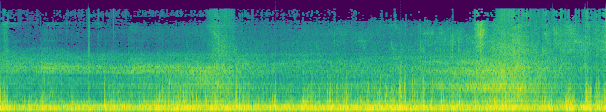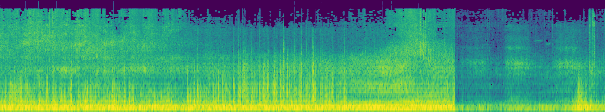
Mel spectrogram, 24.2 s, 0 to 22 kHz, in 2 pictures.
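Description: Wind buffeting a handheld phone's microphone while cycling along a road: a loud, steady low rumble with crackling gusts. It drops away suddenly about 21 seconds in to much quieter wind.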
